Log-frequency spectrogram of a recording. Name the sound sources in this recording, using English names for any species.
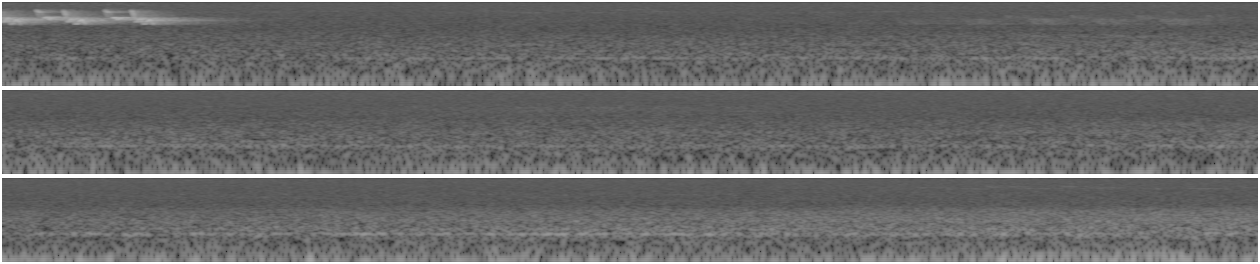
Ovenbird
